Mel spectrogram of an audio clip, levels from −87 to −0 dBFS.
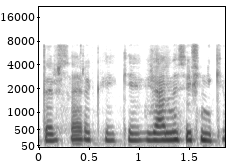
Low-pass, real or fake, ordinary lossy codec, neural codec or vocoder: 7.2 kHz; fake; Opus, 64 kbps; codec, 16 kHz, 16 kbps, FreqCodec, smaller model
